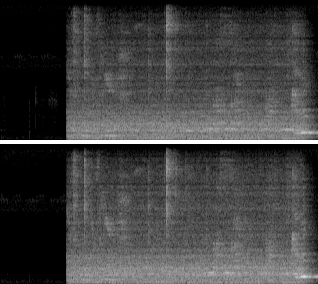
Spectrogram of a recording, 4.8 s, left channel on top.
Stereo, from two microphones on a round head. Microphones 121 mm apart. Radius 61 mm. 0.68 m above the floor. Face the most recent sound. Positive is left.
turn(degrees=-15)  # may be behind; listen again after turning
